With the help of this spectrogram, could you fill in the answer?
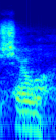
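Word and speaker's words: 四: Mniej więcej brzmi to jak si w naszym języku i tutaj 4 i śmierć wymawia się bardzo podobnie, stąd liczba 4 kojarzy się Azjatom ze śmiercią.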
